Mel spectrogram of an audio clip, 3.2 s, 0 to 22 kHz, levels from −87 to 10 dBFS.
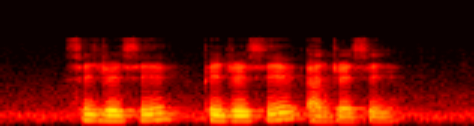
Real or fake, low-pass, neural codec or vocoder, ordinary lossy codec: real; 7.2 kHz; none; none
